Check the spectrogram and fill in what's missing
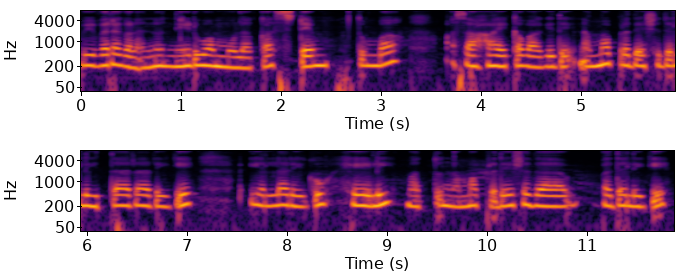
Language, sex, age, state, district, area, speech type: Kannada, female, 30-45, Karnataka, Tumkur, rural, spontaneous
